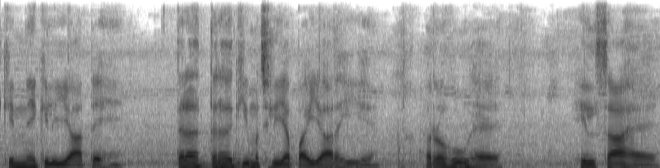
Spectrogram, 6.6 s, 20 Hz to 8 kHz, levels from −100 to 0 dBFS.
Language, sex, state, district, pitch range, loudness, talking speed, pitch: Hindi, male, Bihar, Patna, 110-140 Hz, -16 LUFS, 135 wpm, 125 Hz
